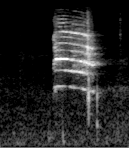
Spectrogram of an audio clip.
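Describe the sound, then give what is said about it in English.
A single harsh, raspy crow caw lasting about half a second, heard on its own against a quiet background with no talking. “Do you hear the crow in the background”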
